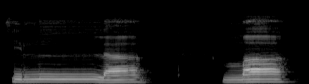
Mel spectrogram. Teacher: الا، لام پر شد ہے، اس لیے اس کو بڑھا کر پڑھیں گے، وہ الف اور لام کو اکٹھے پڑھیں گے کیونکہ اس پر شد ہے۔ الا ما، میم حرف شفوی ہے، یہ ہونٹوں سے ادا ہوگا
